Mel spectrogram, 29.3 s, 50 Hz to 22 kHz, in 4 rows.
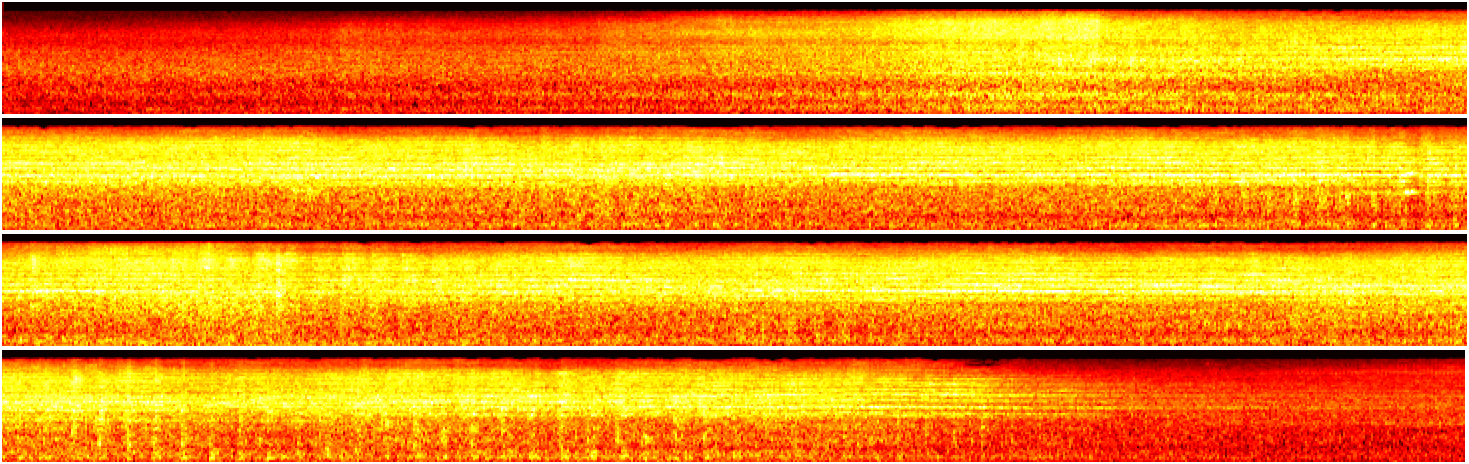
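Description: A JR Freight EF66 electric locomotive passes at speed, followed by a long train of container wagons rumbling by, with a faint high-pitched ringing from the running gear. The sound builds over the first few seconds as the locomotive draws level. A regular clatter of wheels over rail joints comes near the end, and the noise falls away as the last wagon passes.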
